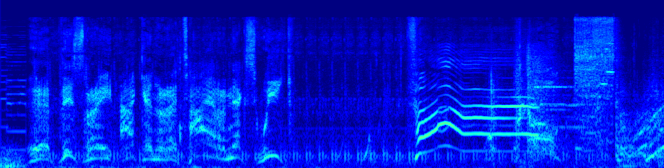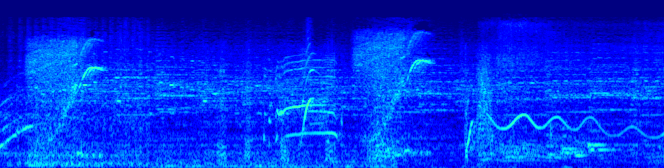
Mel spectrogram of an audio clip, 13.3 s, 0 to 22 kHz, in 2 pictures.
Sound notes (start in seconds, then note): 3.0 engine running; 11.2 air hissing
